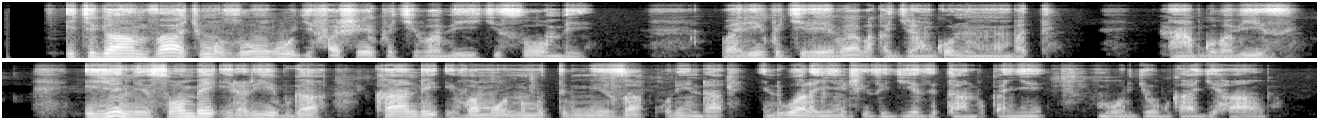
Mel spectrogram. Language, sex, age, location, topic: Kinyarwanda, male, 25-35, Huye, health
